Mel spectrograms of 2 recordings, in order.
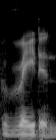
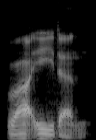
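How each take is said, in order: First: The name is said with an American pronunciation. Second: The name is said with a Japanese pronunciation. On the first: "sounds like something you would say in like the States" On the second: "It's like the, the Japanese way of saying pronunciation"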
